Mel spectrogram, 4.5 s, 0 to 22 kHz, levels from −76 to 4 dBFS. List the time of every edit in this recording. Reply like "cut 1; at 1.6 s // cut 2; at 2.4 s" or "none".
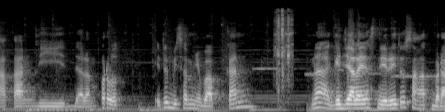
cut 1; at 2.7 s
